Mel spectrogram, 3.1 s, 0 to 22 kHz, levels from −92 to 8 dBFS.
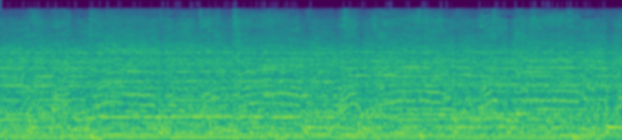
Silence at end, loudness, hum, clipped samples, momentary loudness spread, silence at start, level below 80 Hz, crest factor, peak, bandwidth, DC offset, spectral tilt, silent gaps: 0 s; -6 LUFS; none; 0.3%; 0 LU; 0 s; -18 dBFS; 6 dB; 0 dBFS; 17.5 kHz; under 0.1%; -4 dB/octave; none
